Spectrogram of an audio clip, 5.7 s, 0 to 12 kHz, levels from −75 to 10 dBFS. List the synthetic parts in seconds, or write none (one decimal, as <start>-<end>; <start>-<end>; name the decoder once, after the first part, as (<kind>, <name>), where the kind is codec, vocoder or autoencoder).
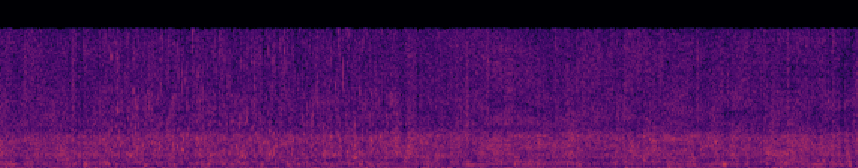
0.0-0.7 (codec, SNAC); 2.6-5.7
